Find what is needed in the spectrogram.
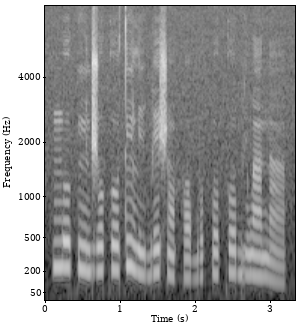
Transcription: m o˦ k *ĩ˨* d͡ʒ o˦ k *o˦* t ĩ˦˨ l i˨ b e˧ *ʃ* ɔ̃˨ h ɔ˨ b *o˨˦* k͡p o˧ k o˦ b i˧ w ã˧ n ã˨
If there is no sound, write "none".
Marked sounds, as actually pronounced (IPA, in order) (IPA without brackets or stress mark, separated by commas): ĩ˧, o˦, ʃ, o˨˦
